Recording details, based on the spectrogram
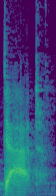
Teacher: using something like a D sound for where you see a written TH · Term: TH stopping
